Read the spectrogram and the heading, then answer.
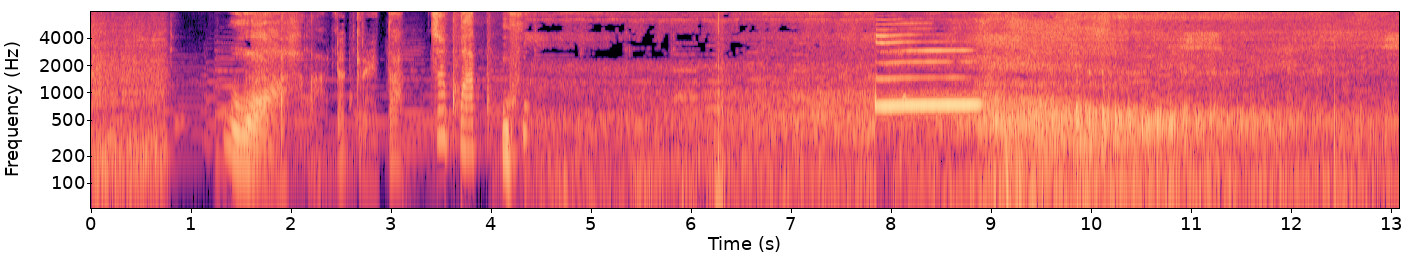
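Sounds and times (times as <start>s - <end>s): train rushing past: 4.4s - 13.0s
train horn blast: 5.4s - 9.7s.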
